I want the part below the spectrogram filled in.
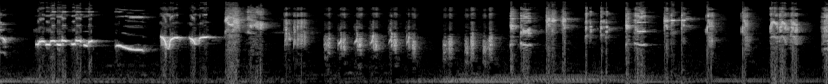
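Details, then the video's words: Orange-headed thrush from Indonesia opens with fluty, slurred whistles, then switches to fast, rhythmic chattering notes of about two or three a second, with a faint low hum behind. "Suara Burung Anis Kembang Durasian"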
